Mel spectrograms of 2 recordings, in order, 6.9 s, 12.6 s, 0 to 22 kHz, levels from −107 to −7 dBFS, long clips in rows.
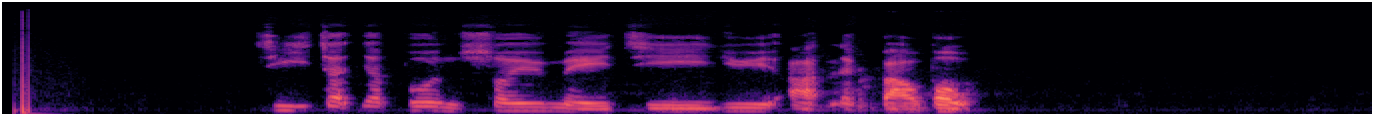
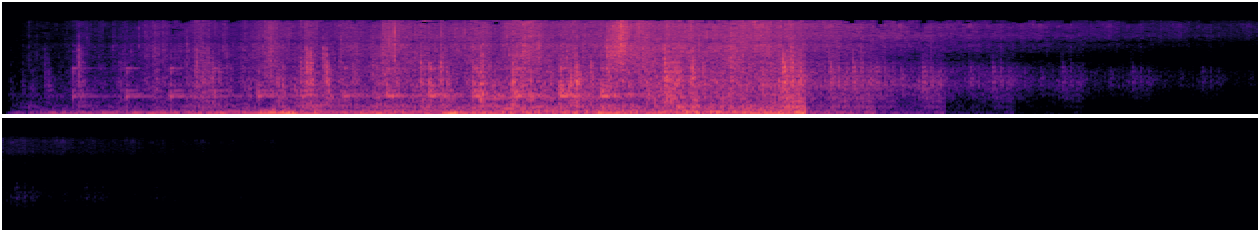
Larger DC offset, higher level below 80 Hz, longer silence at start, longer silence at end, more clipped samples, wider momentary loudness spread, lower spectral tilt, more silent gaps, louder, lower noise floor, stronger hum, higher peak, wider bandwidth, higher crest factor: neither; second, -76 dBFS vs -54 dBFS; about the same, 0.1 s vs 0.2 s; second, 2 s vs 7.35 s; neither; second, 12 LU vs 23 LU; first, -5 dB/octave vs -2 dB/octave; neither; second, -44 LUFS vs -41 LUFS; about the same, under -90 dBFS vs under -90 dBFS; neither; second, -22 dBFS vs -18 dBFS; first, 13.5 kHz vs 11.5 kHz; about the same, 24 dB vs 28 dB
